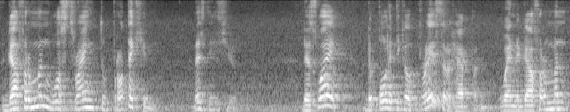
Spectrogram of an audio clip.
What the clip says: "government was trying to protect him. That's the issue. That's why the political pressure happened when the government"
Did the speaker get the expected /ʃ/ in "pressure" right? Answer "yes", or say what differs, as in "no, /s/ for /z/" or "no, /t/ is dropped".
no, /s/ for /ʃ/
